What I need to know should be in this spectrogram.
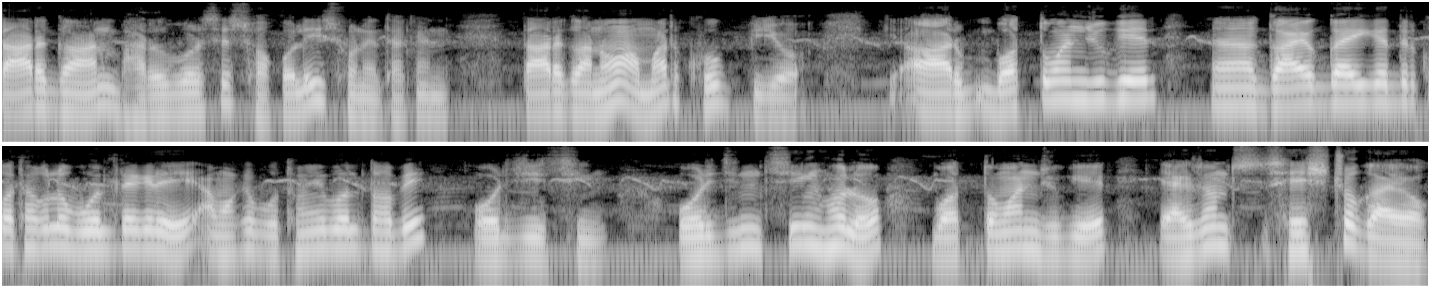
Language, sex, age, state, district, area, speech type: Bengali, male, 60+, West Bengal, Nadia, rural, spontaneous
